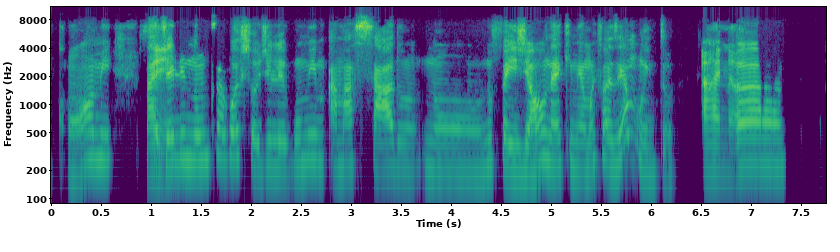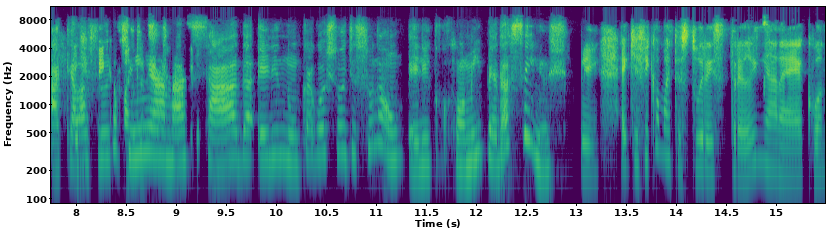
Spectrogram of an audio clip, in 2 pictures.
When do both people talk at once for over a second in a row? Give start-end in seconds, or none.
8.0-9.5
